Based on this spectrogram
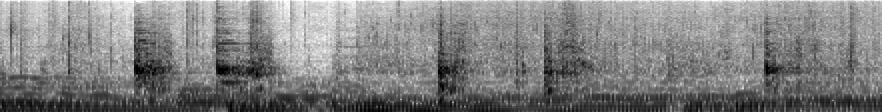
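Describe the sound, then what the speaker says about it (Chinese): Cured pork stir-fried in hot oil in a wok, a steady loud sizzle broken by repeated scraping clatters of the spatula against the pan, with no talking. "油辣了，先把腊肉炒哈"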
